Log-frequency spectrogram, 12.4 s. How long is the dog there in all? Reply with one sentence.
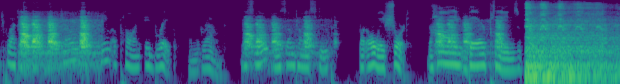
The dog can be heard for 5 seconds in total.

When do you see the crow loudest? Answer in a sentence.
The loudest moment of the crow is at 11 seconds.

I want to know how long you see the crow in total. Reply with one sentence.
The crow can be heard for 2 seconds in total.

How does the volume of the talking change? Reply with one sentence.
The volume of the talking goes up.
